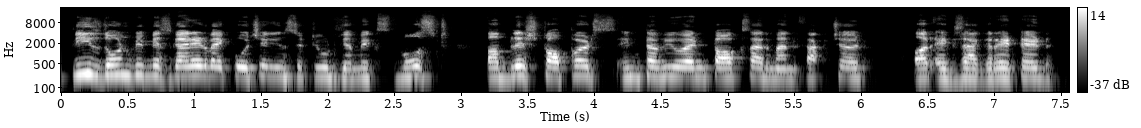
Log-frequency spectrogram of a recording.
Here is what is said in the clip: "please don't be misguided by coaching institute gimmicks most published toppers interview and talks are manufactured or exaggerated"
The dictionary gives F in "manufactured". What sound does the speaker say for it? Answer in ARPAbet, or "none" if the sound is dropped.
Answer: F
